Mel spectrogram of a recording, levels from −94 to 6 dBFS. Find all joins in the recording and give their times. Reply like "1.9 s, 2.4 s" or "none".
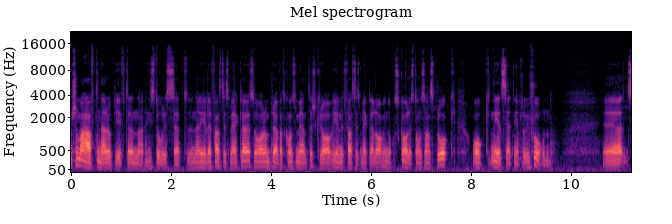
7.7 s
